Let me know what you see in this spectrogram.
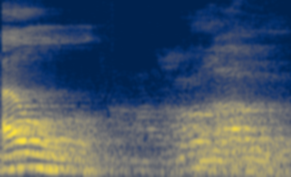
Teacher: Huruf ghain itu rukhwah. Rukhwah artinya suaranya mengalir. Ya. Bukan angin yang mengalir, tapi suaranya mengalir.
